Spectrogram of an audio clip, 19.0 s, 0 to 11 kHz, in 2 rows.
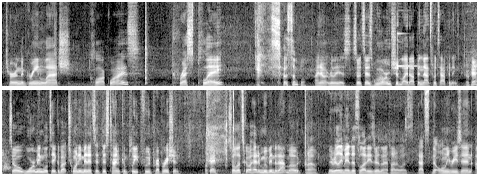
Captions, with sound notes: turn the green latch clockwise. (dial clicks) Press play. - (chuckles) It's so simple. - I know, it really is. So it says warm should light up (bell dings) and that's what's happening. - Okay. - So warming will take about 20 minutes at this time, complete food preparation. Okay, so let's go ahead and move into that mode. - Wow, they really made this a lot easier than I thought it was. - That's the only reason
